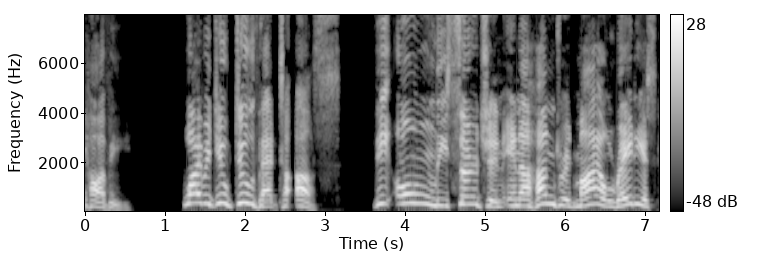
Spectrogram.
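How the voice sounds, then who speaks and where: An actress playing a calculating, self-righteous leader of a survivor community in a video game, speaking in a measured, condescending, politician-like way. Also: female voice, high voice, pushed and bright, no room sound, clean studio sound, exaggerated voice. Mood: commanding, accusing. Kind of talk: dramatic video game voice acting.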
